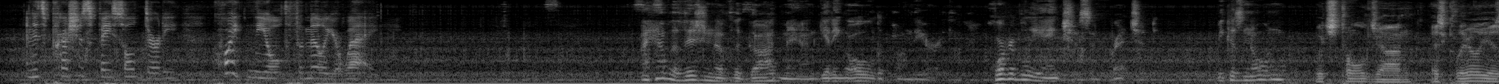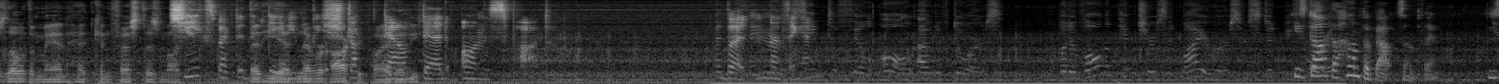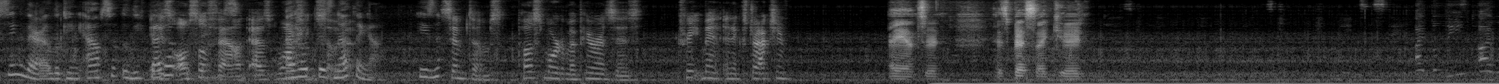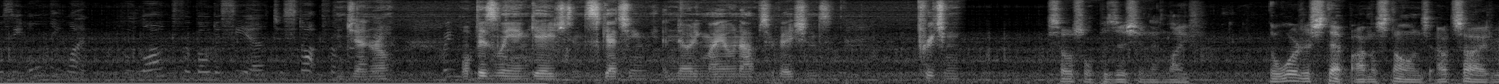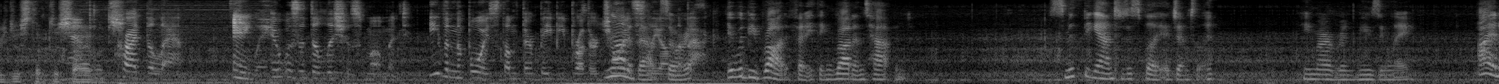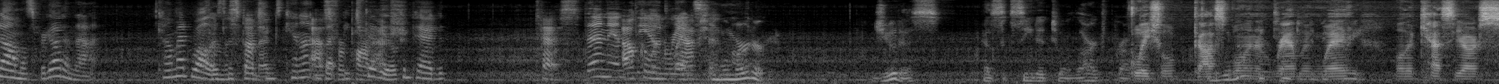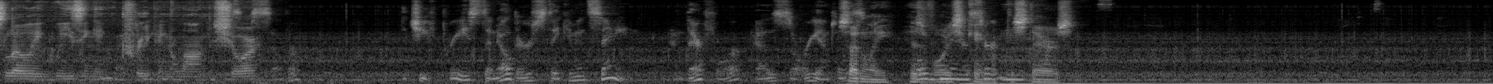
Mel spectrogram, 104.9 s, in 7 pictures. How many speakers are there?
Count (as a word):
nine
